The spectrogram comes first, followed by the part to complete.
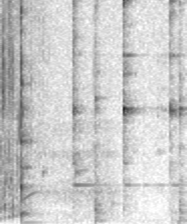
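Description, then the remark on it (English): Ice cubes clink into a glass of cocktail being mixed several times at an irregular pace, each hit a sharp, ringing knock with a brief glassy chime and light liquid sounds. No one speaks. “I'm adding these things first in an effort to mix it better before throwing the ice cube.”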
